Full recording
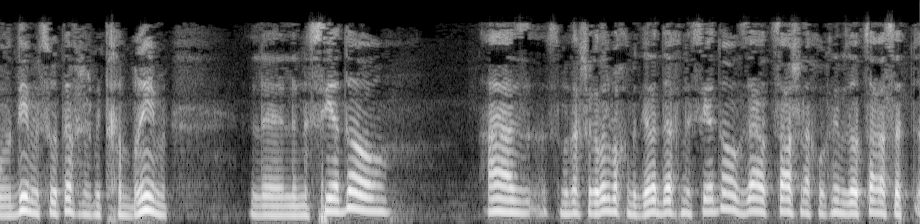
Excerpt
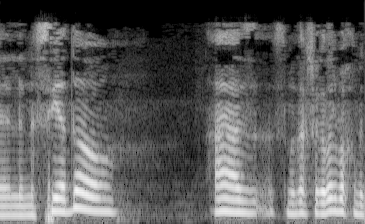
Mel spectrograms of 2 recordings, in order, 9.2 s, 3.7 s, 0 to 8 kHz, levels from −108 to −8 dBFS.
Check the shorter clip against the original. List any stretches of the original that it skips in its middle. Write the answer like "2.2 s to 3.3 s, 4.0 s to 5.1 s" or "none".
none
